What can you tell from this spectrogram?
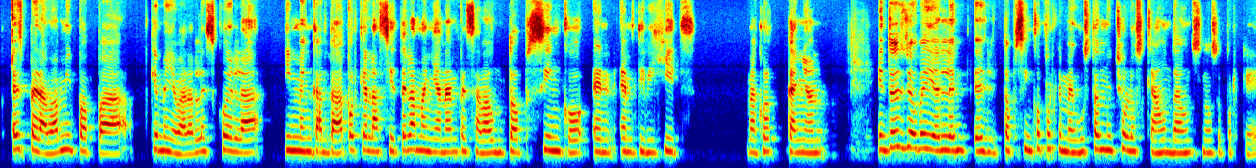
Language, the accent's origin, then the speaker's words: Spanish; Guadalajara, Jalisco, Mexico; soy de Guadalajara.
